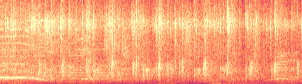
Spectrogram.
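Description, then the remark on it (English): An audience claps steadily throughout, a dense, loud wash of many hands with faint cheers and voices mixed in beneath the applause. “I see some of you here clapping.”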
